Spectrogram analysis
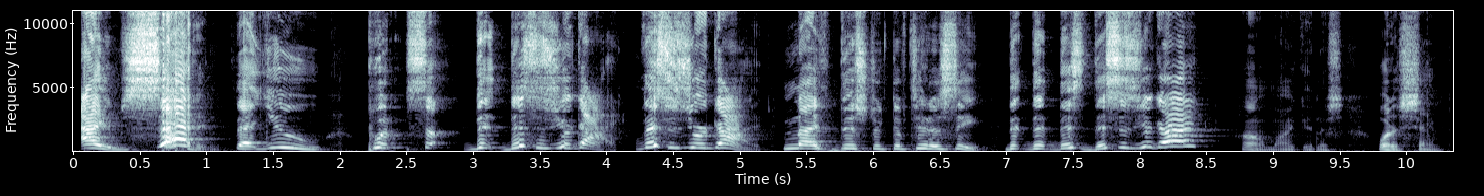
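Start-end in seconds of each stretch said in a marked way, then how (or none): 0.0-8.3 louder, pressing each question hard; emphatic indignation. Real, not acted. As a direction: demand an answer, incredulous. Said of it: "put some emphasis on that".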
